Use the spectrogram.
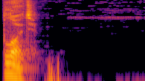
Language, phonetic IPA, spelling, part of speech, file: Russian, [pɫotʲ], плоть, noun, Ru-плоть.ogg
- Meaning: 1. flesh 2. foreskin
